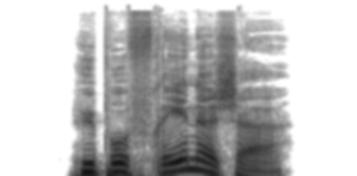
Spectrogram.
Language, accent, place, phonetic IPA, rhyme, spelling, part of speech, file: German, Germany, Berlin, [ˌhypoˈfʁeːnɪʃɐ], -eːnɪʃɐ, hypophrenischer, adjective, De-hypophrenischer.ogg
- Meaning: inflection of hypophrenisch: 1. strong/mixed nominative masculine singular 2. strong genitive/dative feminine singular 3. strong genitive plural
